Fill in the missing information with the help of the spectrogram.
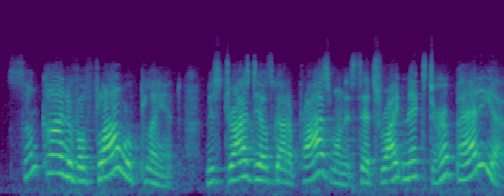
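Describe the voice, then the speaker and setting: An actress playing a gentle, plain-spoken young country girl with a rural Southern accent. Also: high voice, very animated, normal speed, full character voice. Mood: earnest.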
